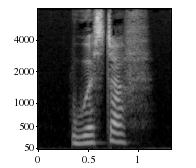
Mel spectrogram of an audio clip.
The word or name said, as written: urstof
